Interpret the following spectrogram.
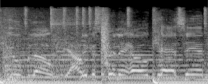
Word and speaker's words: Hublot: You pronounce that a hublow. Stupid bitch, that's a Hublot.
